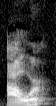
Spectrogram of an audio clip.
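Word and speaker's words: hour: de mots en anglais où on prononce pas le H c'est le H muux ok donc j'ai une petite liste ici attendez les mots sont our leure air l'héritier Honor l'honneur exhausted crevé ou fatigué très fatigué vehicle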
